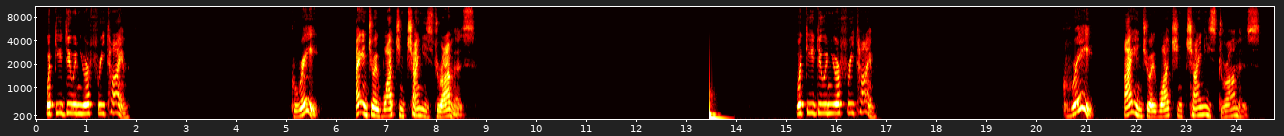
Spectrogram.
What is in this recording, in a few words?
Dialog; Lesson 1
